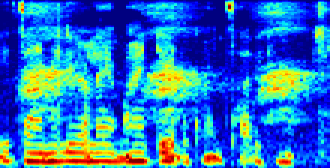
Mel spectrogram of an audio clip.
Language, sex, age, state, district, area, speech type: Malayalam, female, 45-60, Kerala, Kottayam, rural, spontaneous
